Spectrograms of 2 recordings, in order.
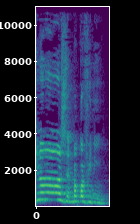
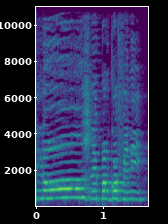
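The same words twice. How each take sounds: First: Rapid-fire, louder "Non, non, non"; acted hurried protest. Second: Acted loud protest. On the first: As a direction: interrupt fast as the insistent patient. Patient protests again in joke. (protestation précipitée, jouée) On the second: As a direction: cry out as the indignant patient. Patient protests in retold joke. (protestation criée, suraiguë, jouée)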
